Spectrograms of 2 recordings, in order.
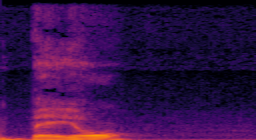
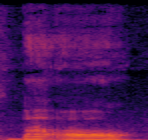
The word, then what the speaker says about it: Baal: one of those things i grew up hearing baal and even though intellectually i know and i've heard you know the scholars will tell you it's but all that's i i say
